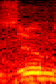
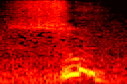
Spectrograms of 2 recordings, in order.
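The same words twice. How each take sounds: First: The word is said in a low-key, understated way. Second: The word is said with exaggerated, hammy energy. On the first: The speaker calls it right. "the subtleness of it" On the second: The speaker calls it wrong. "there should be a little more zoominess"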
